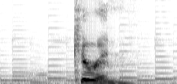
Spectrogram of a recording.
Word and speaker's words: Kieran: come on where is it pronounced kirin kieran okay kieran yeah yeah kieran like the name now the flowers will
